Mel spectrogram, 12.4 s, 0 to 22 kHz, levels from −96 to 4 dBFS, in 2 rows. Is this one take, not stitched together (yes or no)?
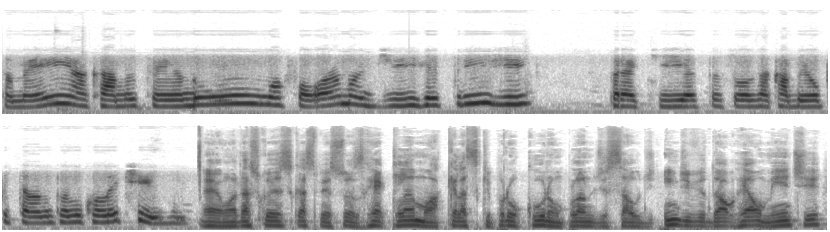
no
